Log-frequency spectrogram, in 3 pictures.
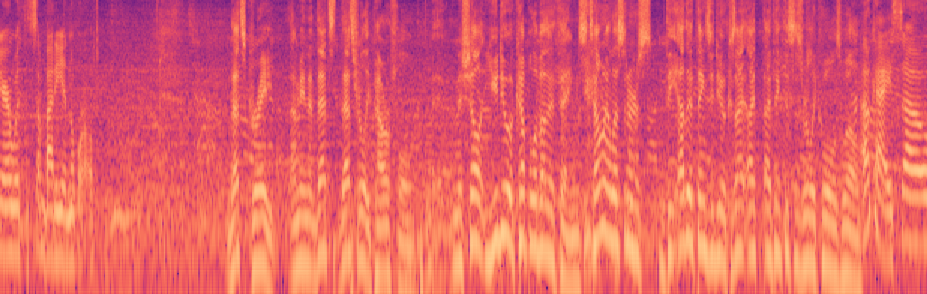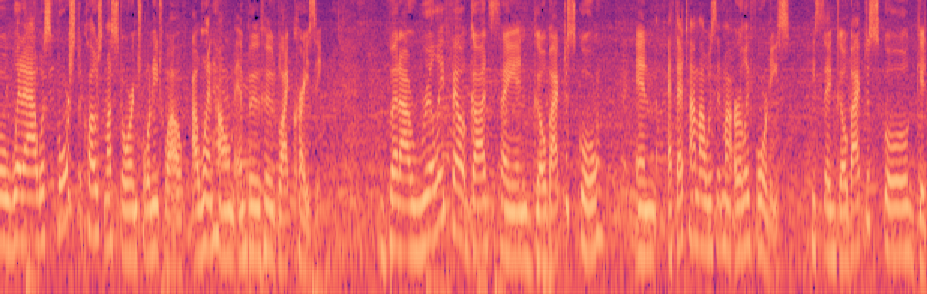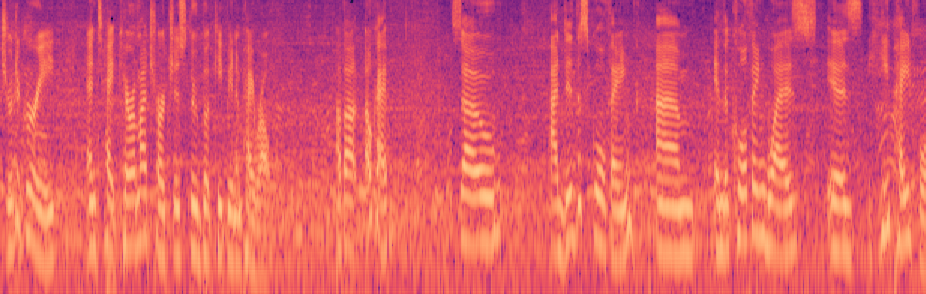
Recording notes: I recently had the privilege to sit down with her at the Christian Product Expo in Lexington, Kentucky.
